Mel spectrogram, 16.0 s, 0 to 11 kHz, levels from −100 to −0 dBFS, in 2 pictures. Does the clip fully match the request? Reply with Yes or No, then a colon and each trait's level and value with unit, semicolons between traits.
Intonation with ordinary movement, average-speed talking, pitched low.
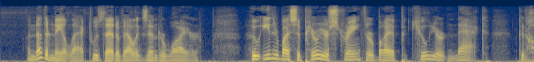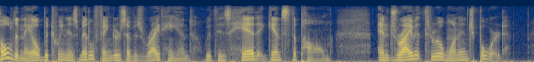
Yes: average, 5.0 semitones; average, 165 wpm; low, 125 Hz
